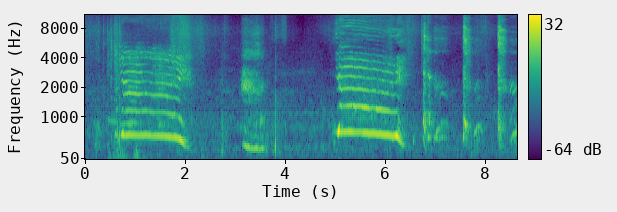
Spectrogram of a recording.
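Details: Young girl on her birthday has a whooping cough fit: long, high-pitched drawn-out whoops alternating with short sharp coughs; whooping cough (pertussis).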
